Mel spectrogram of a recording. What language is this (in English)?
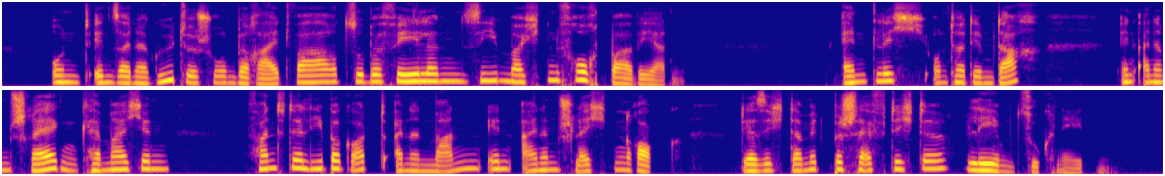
German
